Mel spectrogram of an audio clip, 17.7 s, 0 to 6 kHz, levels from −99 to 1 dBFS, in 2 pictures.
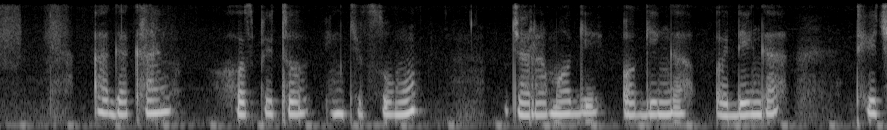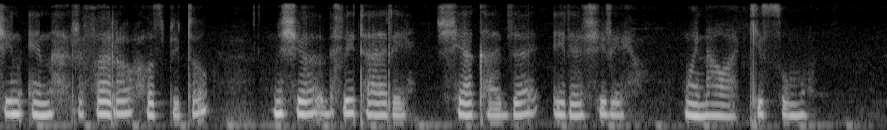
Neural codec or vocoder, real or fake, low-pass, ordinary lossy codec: none; real; 5.4 kHz; none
